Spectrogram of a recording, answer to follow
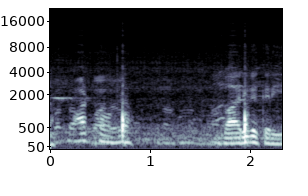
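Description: Faint men's voices talking in the background, with a sharp click a little under a second in and another near the end.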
